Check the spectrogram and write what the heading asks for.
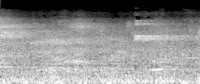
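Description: Rubber racquetball bouncing on the hardwood floor of an echoing racquetball court, with short sneaker squeaks and a slightly louder hit at the very end.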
